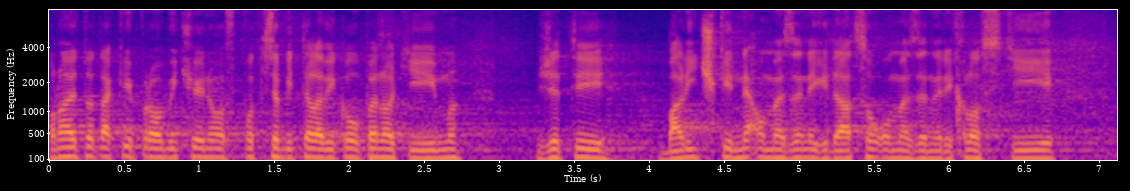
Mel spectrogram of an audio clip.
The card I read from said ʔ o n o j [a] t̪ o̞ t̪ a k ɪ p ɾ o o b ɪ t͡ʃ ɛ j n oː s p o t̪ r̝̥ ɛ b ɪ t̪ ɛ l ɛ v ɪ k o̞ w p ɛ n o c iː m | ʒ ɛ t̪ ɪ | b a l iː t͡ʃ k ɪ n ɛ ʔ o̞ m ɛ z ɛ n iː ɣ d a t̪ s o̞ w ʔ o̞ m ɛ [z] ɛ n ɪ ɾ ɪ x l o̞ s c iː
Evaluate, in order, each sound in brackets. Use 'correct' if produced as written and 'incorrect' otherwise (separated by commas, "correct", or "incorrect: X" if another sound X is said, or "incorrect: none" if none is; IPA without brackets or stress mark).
incorrect: ɛ, correct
